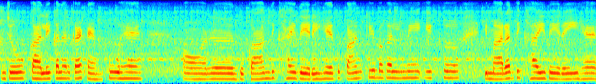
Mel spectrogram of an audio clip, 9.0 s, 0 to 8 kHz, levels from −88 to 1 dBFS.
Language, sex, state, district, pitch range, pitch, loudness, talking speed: Hindi, female, Chhattisgarh, Raigarh, 200-225 Hz, 215 Hz, -16 LUFS, 145 wpm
